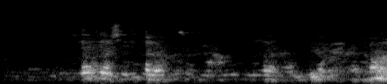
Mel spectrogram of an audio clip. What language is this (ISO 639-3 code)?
swa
